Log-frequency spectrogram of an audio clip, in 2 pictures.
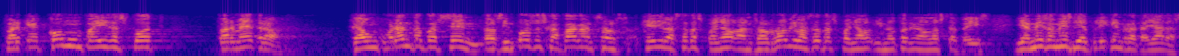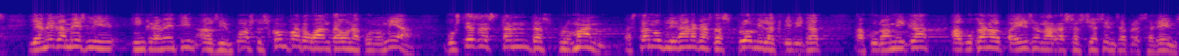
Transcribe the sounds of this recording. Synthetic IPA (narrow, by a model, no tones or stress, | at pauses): pəɾkɛkɔmumpəizəspɔt̪ | pəɾmɛt̪ɾə | kəuŋkwaɾant̪əpəɾsend̪əlˠzimpɔst̪uskəpaɣənsəlkeðiləst̪at̪əspəɲɔlˠənzəlˠrɔβiləst̪at̪əspəɲɔlˠinot̪oɾninəlˠnɔst̪ɾəpəiz | iəmezəmezliəplikinrət̪əʎaðəs | iəmezəmezliːŋkɾəment̪inəlˠzimpɔst̪uskɔmpɔt̪əɣwənt̪aunəkunumiə | bust̪ɛzəst̪and̪əsplumanəst̪anuβliɣanəkəzðəsplɔβilək̚t̪iβit̪at̪ | əkunɔmikəəβukanəlˠpəizunərəsəsiosensəpɾəsəðens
